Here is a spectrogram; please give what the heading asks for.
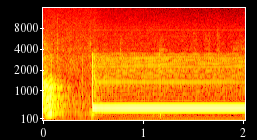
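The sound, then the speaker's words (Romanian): A telephone line tone sounds after a caller's phone-in call drops. A brief snatch of voice comes first, then one steady, unbroken mid-pitched tone holds at even loudness to the end. “S-a întrerupt apelul ascultătoarei noastre.”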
